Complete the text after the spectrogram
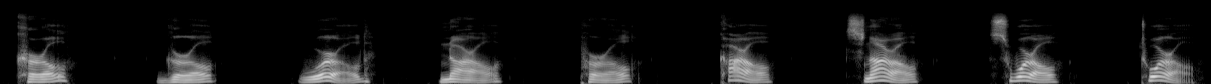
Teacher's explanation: Dark L words, L comes at the end of the syllable, pronounced like O.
